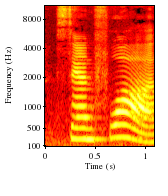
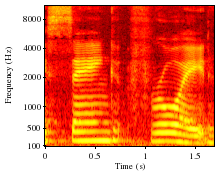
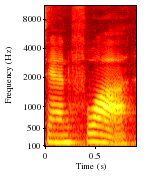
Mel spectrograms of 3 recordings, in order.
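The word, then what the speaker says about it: sang-froid: head but it's pronounced sanfa must be a French influence here so it's a noun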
